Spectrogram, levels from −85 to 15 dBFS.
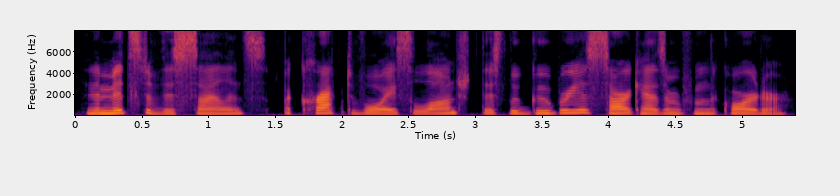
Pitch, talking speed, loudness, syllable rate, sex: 215 Hz, 180 wpm, -21 LUFS, 5.2 syllables/s, female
